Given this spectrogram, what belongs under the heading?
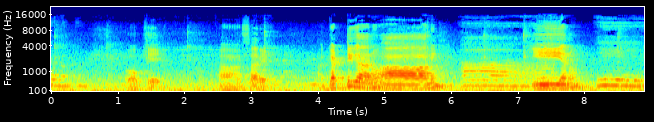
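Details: Adult woman with hoarse voice after thyroid surgery, after about two weeks of voice therapy (third session); therapist says voice is now very good; recovered voice after post-thyroidectomy dysphonia.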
